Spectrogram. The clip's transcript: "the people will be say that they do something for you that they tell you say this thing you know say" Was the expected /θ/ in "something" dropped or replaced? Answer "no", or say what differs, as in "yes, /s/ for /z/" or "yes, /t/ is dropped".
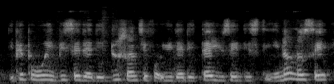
yes, /t/ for /θ/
